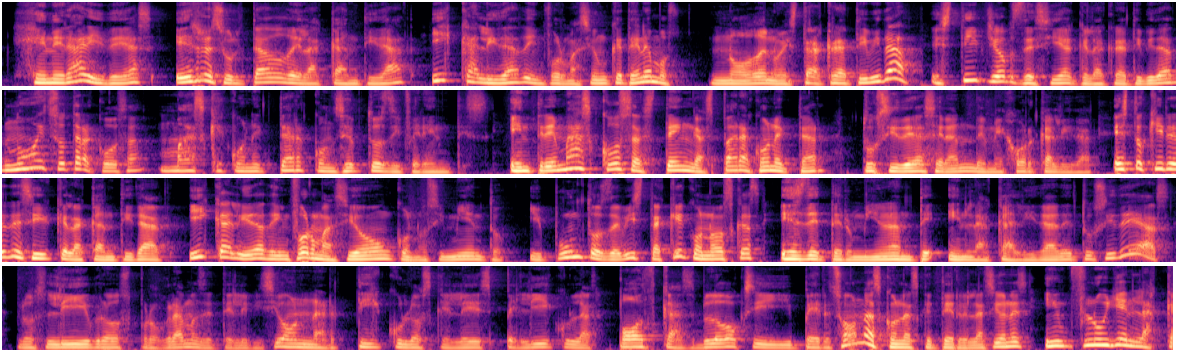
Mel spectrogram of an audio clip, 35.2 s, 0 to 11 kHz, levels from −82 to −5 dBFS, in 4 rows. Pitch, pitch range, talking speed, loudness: 135 Hz, 120-165 Hz, 155 wpm, -16 LUFS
